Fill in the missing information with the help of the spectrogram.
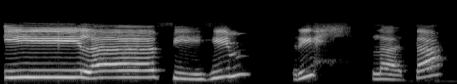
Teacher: tempat keluar di bagian bawah misalkan rihlata Guys jangan tapi Lata jadi hak yang tempat keluarnya di tenggorokan bagian tengah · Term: hak sukun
